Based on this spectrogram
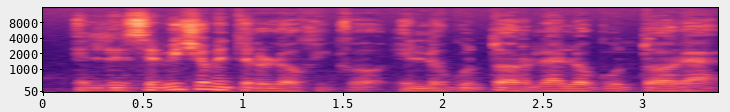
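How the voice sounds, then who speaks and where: This man's very deep, low voice has a dark, mellow tone and vocal fry, swinging very widely in pitch at a moderate pace. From Argentina, Coronel Dorrego, Buenos Aires province. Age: 80s+. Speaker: veteran radio announcer and journalist. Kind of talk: radio interview. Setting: radio studio.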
